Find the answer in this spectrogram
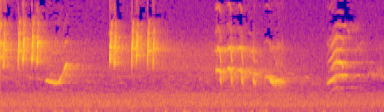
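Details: Song thrush (Turdus philomelos) song: bright chirps and short rising whistles grouped into repeated phrases, each set given about once a second, with a gentle noisy background.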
